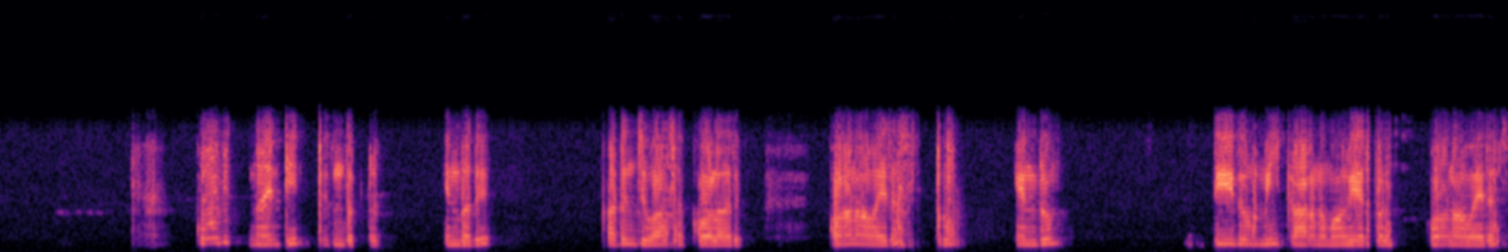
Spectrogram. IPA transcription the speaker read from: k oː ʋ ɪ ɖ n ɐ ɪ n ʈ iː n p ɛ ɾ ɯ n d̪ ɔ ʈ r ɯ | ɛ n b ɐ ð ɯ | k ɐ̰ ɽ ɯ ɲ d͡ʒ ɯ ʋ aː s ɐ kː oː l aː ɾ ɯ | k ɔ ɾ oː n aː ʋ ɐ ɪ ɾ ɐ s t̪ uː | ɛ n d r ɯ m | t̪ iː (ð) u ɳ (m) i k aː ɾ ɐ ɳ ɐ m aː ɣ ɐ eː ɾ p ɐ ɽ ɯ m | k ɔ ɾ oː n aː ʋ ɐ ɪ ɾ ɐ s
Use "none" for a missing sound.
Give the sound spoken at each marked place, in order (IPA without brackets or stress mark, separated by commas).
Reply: ð, m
